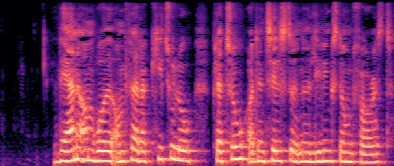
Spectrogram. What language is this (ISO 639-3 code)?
dan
